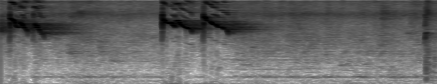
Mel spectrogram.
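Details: White-eye ngalas song from a lure recording: two brief bursts of shrill, rapidly falling chirps a second apart, followed by near quiet with a faint hum and a soft click at the end.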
